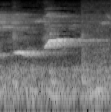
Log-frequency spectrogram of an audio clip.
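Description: A single harsh, strained yellow wattlebird call rising into a squeaky whistle, heard close and alone for about a second.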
